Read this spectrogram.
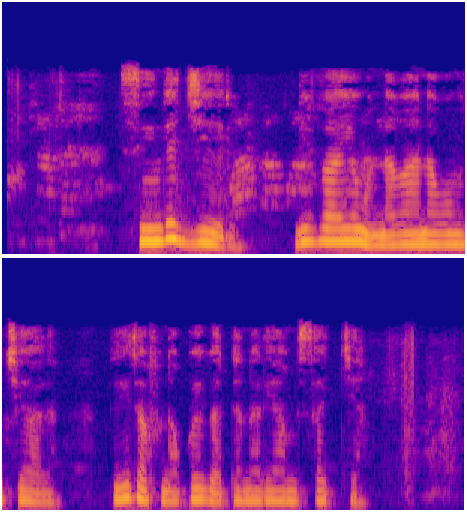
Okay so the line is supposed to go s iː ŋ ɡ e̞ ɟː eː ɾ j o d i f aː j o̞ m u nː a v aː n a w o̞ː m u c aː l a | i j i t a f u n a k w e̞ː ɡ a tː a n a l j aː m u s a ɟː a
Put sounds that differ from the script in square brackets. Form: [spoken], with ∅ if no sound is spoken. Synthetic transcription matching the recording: s iː ŋ ɡ e̞ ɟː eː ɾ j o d i [v] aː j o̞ m u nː a [β] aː n a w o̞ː m u c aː l a | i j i t a f u n a k w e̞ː ɡ a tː a n a l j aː m u s a ɟː a

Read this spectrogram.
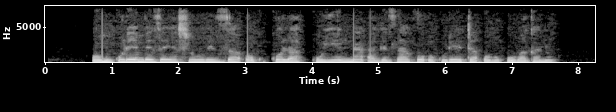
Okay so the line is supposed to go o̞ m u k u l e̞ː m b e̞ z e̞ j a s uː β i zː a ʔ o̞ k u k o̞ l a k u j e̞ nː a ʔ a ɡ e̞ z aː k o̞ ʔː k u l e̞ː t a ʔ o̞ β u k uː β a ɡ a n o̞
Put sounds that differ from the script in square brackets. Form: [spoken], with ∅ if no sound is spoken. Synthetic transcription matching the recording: o̞ m u k u l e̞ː m b e̞ z e̞ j a s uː β i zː a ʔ o̞ k u k o̞ l a k u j e̞ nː a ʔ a ɡ e̞ z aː k o̞ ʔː k u l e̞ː t a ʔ o̞ β u k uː β a ɡ a n o̞

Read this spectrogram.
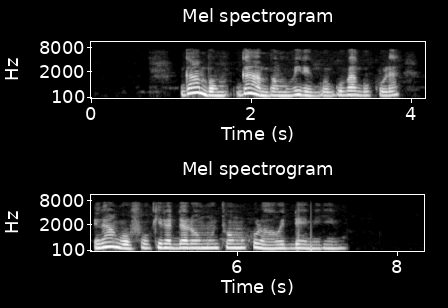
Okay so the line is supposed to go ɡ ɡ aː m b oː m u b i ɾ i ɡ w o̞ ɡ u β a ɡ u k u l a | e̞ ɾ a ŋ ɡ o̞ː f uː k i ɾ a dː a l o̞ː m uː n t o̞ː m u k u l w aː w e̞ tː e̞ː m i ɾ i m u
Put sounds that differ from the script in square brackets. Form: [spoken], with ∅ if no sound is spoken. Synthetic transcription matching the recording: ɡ ɡ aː m b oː m u [β] i ɾ i ɡ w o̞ ɡ u β a ɡ u k u l a | e̞ ɾ a ŋ ɡ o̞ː f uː k i ɾ a dː a l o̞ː m uː n t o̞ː m u k u l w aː w e̞ [dː] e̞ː m i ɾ i m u

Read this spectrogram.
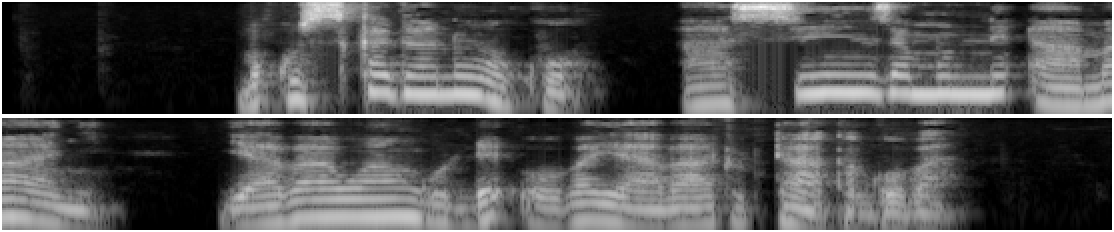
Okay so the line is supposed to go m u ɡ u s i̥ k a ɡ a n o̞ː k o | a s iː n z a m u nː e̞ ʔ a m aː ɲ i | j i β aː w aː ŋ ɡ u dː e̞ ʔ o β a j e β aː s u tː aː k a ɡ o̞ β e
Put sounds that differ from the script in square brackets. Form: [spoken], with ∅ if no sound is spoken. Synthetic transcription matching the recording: m u [k] u s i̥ k a ɡ a n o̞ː k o | a s iː n z a m u nː e̞ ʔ a m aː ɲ i | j [a] β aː w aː ŋ ɡ u dː e̞ ʔ o β a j [a] β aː [t] u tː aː k a ɡ o̞ β [a]

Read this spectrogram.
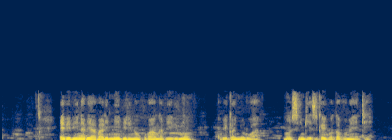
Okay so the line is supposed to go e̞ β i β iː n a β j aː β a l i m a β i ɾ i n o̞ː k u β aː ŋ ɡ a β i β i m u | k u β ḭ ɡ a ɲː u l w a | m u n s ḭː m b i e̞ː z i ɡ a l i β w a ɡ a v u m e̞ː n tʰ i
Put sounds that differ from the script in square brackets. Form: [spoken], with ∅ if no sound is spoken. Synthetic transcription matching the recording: e̞ β i β iː n a β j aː β a l i m [i] β i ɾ i n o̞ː k u β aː ŋ ɡ a β i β i m u | k u β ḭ ɡ a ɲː u l w a | m u n s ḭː m b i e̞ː z i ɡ a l i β w a ɡ a v u m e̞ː n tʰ i

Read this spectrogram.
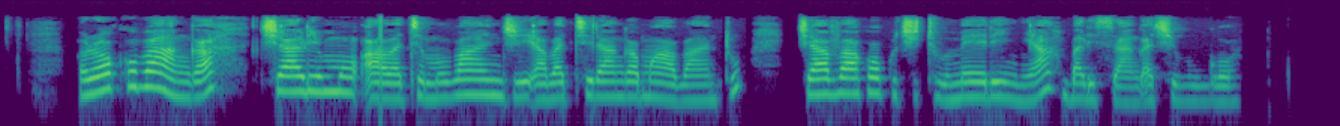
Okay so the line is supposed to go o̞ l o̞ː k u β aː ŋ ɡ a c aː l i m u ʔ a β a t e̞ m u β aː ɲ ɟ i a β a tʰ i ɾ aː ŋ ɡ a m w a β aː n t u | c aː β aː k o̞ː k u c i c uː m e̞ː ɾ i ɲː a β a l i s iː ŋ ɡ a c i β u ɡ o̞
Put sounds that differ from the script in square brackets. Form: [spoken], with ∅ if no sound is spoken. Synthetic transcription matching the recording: o̞ l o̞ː k u β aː ŋ ɡ a c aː l i m u ʔ a β a t e̞ m u β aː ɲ ɟ i a β a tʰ i ɾ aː ŋ ɡ a m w a β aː n t u | c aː [v] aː k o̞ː k u c i [t] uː m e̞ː ɾ i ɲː a β a l i s [aː] ŋ ɡ a c i β u ɡ o̞

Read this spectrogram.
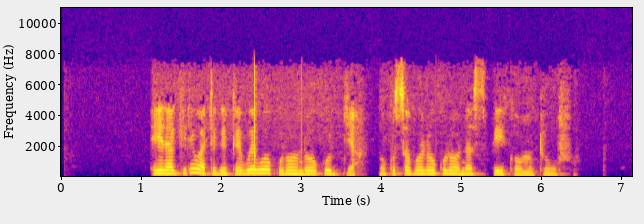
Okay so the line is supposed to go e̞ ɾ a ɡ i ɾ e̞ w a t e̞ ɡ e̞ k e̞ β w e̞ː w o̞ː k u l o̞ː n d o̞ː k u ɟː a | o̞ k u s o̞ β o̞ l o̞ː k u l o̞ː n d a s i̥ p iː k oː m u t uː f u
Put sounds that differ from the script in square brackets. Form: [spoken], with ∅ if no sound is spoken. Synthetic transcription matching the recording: e̞ ɾ a ɡ i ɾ e̞ w a t e̞ ɡ e̞ k e̞ β w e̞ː w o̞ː k u l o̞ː n d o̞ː k u ɟː a | o̞ k u s o̞ β o̞ l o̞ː k u l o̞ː n d a s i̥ p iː k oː m u t uː f u

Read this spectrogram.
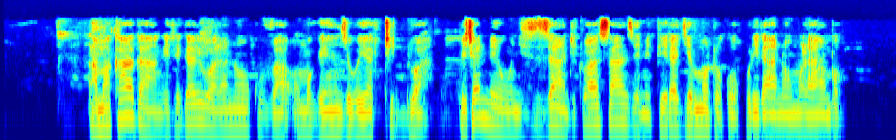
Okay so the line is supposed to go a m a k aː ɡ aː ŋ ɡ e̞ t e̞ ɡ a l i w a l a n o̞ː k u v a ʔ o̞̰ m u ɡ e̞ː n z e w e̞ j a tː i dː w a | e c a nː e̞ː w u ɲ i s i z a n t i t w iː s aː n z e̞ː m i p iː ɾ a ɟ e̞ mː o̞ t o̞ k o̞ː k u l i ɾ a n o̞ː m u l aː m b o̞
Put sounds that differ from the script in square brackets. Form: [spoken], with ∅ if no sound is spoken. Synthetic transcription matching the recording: a m a k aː ɡ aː ŋ ɡ e̞ t e̞ ɡ a l i w a l a n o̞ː k u v a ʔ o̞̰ m u ɡ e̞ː n z [i] w e̞ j a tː i dː w a | e c a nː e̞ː w u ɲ i s i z a n t i t w [aː] s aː n z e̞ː m i p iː ɾ a ɟ e̞ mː o̞ t o̞ k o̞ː k u l i ɾ a n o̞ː m u l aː m b o̞

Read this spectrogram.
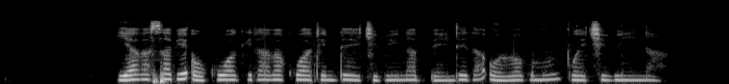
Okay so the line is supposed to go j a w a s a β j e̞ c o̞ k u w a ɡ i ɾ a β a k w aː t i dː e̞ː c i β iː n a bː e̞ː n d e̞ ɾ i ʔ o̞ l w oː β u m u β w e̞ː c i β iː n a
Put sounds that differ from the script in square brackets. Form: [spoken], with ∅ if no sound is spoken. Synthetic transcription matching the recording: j a [β] a s a β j e̞ [ʔ] o̞ k u w a ɡ i ɾ a β a k w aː t i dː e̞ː c i β iː n a bː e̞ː n d e̞ ɾ [a] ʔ o̞ l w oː β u m u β w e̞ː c i β iː n a

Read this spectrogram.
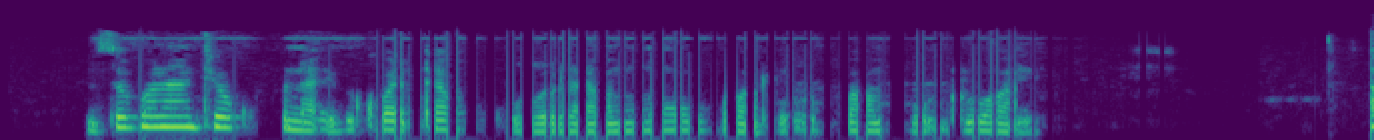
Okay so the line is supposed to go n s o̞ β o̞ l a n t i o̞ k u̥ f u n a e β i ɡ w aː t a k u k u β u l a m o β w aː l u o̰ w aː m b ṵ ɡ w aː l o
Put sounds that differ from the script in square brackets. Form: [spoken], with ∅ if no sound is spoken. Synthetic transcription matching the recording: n s o̞ β o̞ l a n t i o̞ k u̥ f u n a e β i [k] w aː t a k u k u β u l a m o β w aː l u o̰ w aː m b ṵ [d] w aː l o

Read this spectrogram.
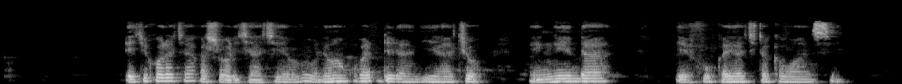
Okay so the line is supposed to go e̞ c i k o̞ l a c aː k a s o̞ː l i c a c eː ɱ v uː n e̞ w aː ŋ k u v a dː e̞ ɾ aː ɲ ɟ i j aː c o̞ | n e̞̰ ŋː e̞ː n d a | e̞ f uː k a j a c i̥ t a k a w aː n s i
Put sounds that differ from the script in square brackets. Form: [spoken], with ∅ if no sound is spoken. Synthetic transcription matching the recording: e̞ c i k o̞ l a c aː k a s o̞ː l i c a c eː ɱ v [u] n e̞ w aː ŋ k u [β] a dː e̞ ɾ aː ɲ ɟ i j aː c o̞ | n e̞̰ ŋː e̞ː n d a | e̞ f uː k a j a c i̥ t a k a w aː n s i

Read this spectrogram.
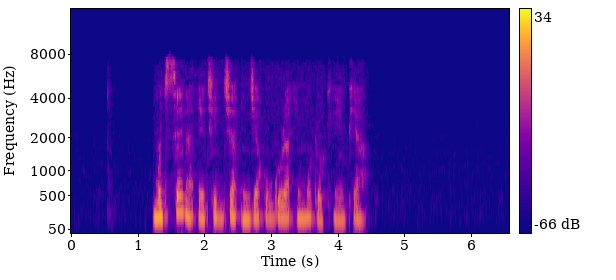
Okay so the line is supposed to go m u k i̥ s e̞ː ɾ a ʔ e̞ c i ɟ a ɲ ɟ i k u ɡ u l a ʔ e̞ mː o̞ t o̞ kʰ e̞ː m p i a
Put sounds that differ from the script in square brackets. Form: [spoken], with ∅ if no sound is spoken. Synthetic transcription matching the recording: m u [c] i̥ s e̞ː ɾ a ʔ e̞ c i [ɟː] a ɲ ɟ [a] k u ɡ u l a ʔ e̞ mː o̞ t o̞ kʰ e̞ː m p [j] a

